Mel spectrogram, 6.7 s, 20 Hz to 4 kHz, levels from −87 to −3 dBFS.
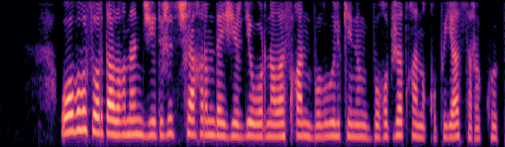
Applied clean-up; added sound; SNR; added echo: none; none; none; none.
